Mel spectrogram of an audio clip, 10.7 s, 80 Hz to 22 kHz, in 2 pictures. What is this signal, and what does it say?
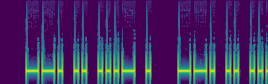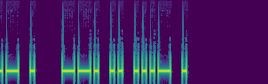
Morse code, heard as a keyed tone, about 15 wpm, 700 Hz. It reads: GIVE GIVE GIVE
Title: Top 200 Words Repeated 15wpm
